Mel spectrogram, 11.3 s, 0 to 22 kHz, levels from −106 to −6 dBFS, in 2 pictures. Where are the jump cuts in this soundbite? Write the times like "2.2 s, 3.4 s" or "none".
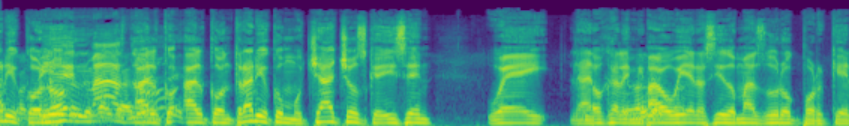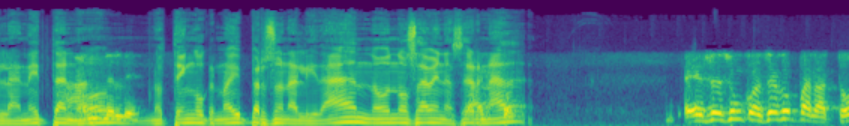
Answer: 1.8 s, 3.9 s, 4.3 s, 5.3 s, 7.0 s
